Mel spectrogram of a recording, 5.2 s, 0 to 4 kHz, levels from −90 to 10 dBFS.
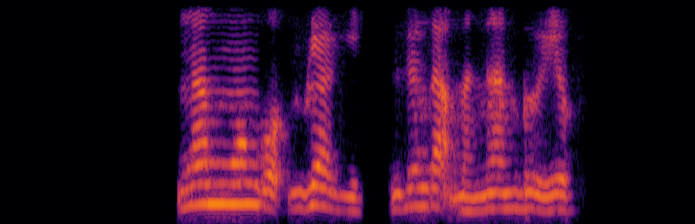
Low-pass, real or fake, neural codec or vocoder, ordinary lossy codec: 3.6 kHz; fake; codec, 44.1 kHz, 3.4 kbps, Pupu-Codec; AAC, 32 kbps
